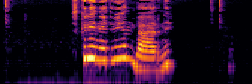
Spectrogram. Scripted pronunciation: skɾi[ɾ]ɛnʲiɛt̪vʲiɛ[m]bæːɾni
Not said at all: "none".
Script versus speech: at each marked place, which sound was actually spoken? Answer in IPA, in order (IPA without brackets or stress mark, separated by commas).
none, n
